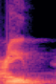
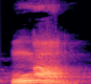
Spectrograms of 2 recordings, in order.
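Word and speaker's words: عين: Ada yang membaca ain dengan nga, ya, ini lahjahnya orang-orang Jawa biasanya. Ain dibacanya jadi nga, ya, nga, nga. Nah, maka itu kurang tepat.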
